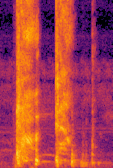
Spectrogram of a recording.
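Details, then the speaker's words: Person with severe cough after recovering from fever, interrupting speech; cough. "പനിയൊന്ന് മാറിയപ്പോൾ ചുമയാണ് കേട്ടോ അപ്പൊ ഇടക്കിടക്ക് നിർത്തി നിർത്തി സംസാരിക്കണം അപ്പോഴേ ശരിയാവുകയുള്ളൂ ഭയങ്കര ചുമയാണ് ഇപ്പൊ ഉള്ളത്"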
